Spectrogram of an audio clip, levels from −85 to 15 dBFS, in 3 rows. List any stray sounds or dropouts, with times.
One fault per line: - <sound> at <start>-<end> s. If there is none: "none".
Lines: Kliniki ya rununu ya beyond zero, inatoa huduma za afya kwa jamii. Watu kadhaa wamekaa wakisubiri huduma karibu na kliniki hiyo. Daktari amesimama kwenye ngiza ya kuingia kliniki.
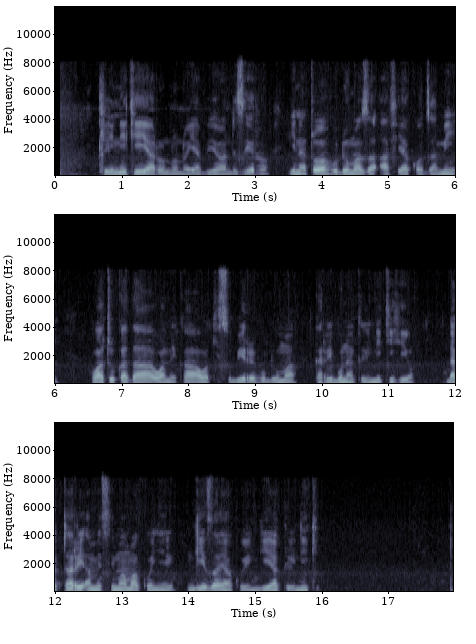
none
